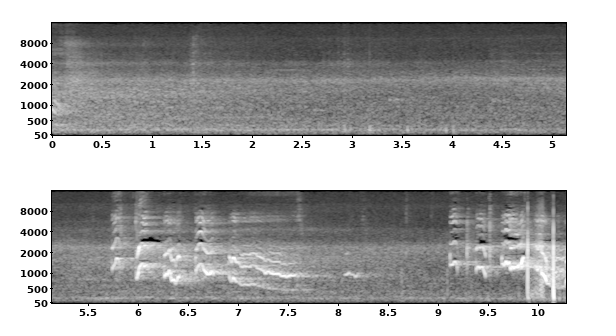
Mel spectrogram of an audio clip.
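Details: Pomeranian dog giving a burst of high, falling whines and yelps, harmonic and wavering, around six to eight seconds, then a short sharper yelping burst near the end over a quiet hum.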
